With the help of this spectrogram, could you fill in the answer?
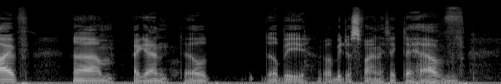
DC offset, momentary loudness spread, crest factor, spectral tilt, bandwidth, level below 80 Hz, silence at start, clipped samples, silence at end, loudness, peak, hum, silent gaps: under 0.1%; 15 LU; 20 dB; -4 dB/octave; 15.5 kHz; -38 dBFS; 0 s; under 0.1%; 0 s; -29 LUFS; -8 dBFS; none; none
